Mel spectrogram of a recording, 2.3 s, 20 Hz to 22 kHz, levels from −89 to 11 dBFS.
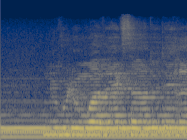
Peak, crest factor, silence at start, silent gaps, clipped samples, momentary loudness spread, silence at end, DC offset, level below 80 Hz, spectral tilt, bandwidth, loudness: -2 dBFS; 12 dB; 0 s; none; under 0.1%; 5 LU; 0 s; under 0.1%; -52 dBFS; -8 dB/octave; 12.5 kHz; -15 LUFS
